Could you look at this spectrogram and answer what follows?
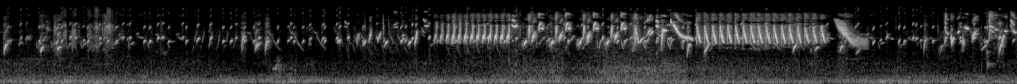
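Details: Goldfinch song played to coax quiet males into singing, described as mating calls: fast tinkling twitters and chirps, broken twice by long harsh buzzing trills in the middle of the recording.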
